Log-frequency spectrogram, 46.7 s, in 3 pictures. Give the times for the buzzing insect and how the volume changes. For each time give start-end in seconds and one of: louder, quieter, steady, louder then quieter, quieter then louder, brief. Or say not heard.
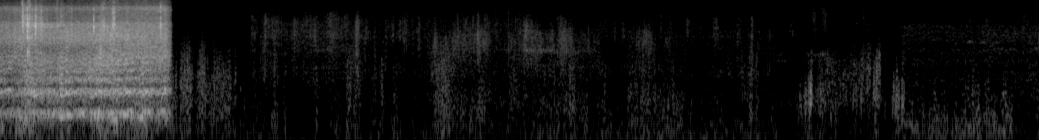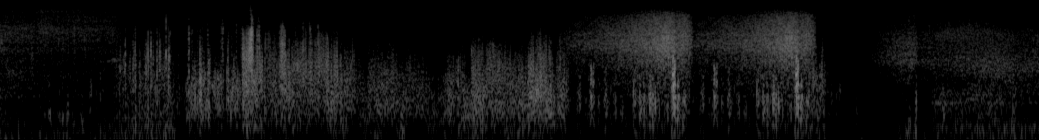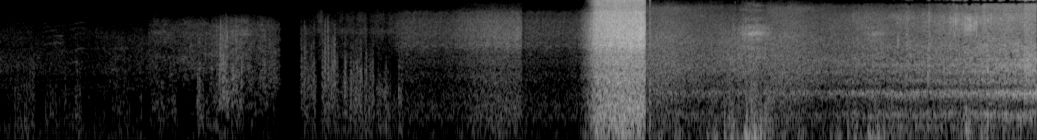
0.0-2.6 brief
41.0-46.6 louder.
